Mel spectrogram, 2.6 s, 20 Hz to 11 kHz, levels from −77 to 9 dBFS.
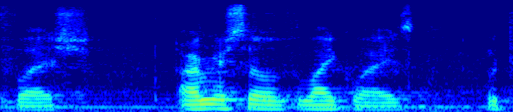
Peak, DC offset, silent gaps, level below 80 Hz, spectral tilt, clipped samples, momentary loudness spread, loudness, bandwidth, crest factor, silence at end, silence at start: -18 dBFS; under 0.1%; none; -64 dBFS; -5 dB/octave; under 0.1%; 15 LU; -38 LUFS; 10.5 kHz; 22 dB; 0 s; 0 s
